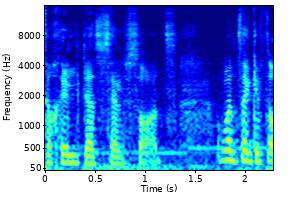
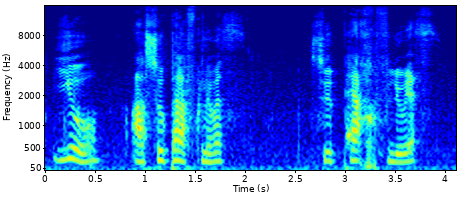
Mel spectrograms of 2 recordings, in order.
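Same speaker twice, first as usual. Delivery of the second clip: heavy put-on French accent, laid on hard. Playing a character in a scene, delivering the line in a French accent. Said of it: "Very hard in a French accent".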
